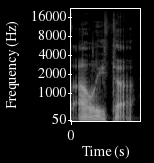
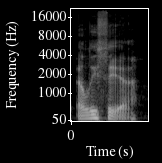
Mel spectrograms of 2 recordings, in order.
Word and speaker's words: Aletheia: episode 12 is called Alita so spoilers for the episode also I think I mispronounced that I think it's althia whatever anyway we're here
